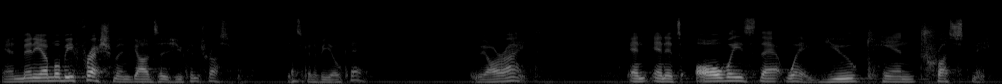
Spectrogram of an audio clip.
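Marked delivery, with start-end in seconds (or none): 1.7-5.4 soft voice of God. Acted. God's reassuring voice. 8.2-9.9 slow, soft voice of God. Acted. God's reassuring voice.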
